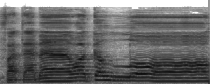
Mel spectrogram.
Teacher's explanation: با حروف قلقلہ میں سے ہے اور یہ مشدد ہے تو یہاں پر قلقلہ کبریٰ کر کے پڑھیں گے.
